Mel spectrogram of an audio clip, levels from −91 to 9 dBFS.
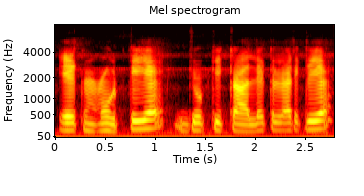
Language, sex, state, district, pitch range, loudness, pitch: Hindi, male, Bihar, Bhagalpur, 145-165 Hz, -19 LUFS, 150 Hz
